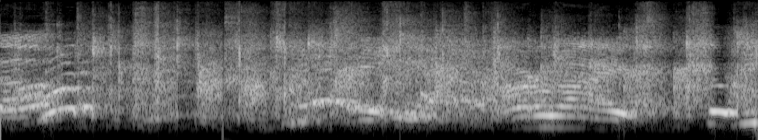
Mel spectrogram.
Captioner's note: clapping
